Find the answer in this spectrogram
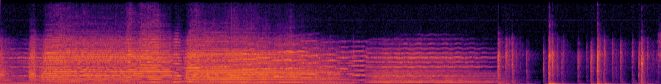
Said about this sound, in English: Don't bother me while I'm punching the bag. I told you that before.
